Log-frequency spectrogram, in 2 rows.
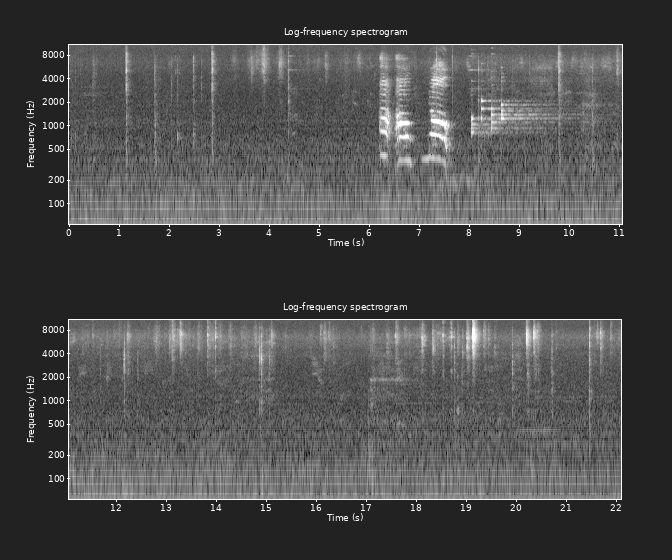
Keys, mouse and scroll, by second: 2.0-4.4 middle drag, 9.4-11.4 middle drag, 12.2 s, 15.0 g, 20.3 a, 21.0 middle click.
